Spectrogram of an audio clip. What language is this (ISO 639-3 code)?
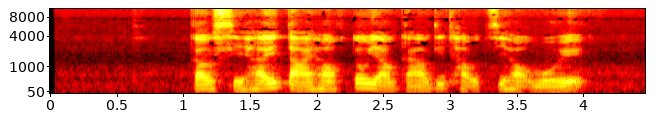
yue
